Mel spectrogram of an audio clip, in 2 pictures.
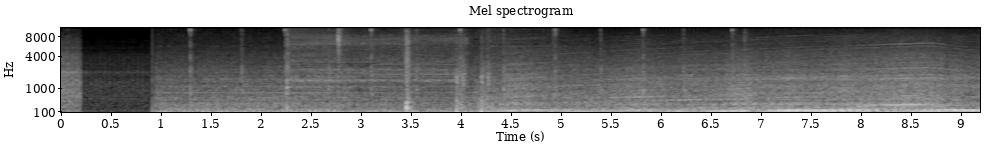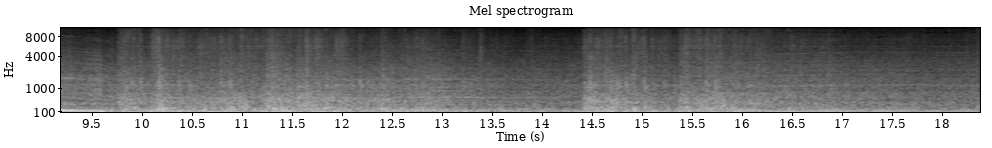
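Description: A bus engine rumbles low as the bus drives along.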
